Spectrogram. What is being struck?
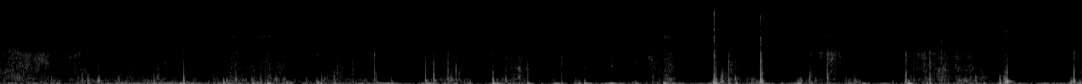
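Plastic bottle cap.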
